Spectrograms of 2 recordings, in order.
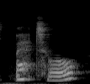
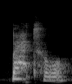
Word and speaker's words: battle: It's the T. You can hear the T. The Americans don't pronounce the T, so I'll just pronounce battle and bottle.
